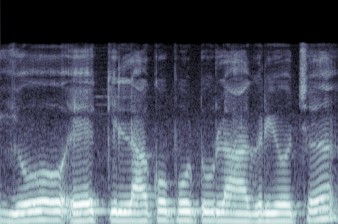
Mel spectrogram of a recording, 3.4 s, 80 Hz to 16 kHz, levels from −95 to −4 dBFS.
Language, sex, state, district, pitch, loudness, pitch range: Rajasthani, male, Rajasthan, Nagaur, 140 Hz, -12 LUFS, 130-145 Hz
